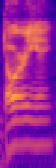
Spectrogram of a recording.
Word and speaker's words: Dorian: Philly Smith I ain't going to try to pronounce his first name Dorian yeah that's how you pron Yeah they should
